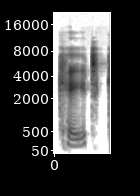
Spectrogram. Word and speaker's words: Kate: And my username is @Mare, M-A-R, Kate, K-A-T-E, 12.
